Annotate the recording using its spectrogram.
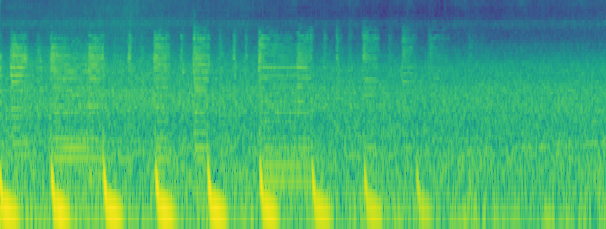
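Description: Background music with a steady kick-drum beat, about two beats a second, fading out about four seconds in and leaving steady road traffic noise.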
